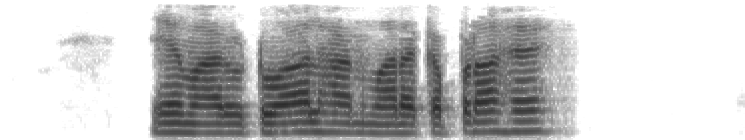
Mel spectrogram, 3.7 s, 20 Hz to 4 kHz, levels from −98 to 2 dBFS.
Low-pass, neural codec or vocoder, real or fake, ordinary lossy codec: 3.6 kHz; none; real; AAC, 16 kbps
